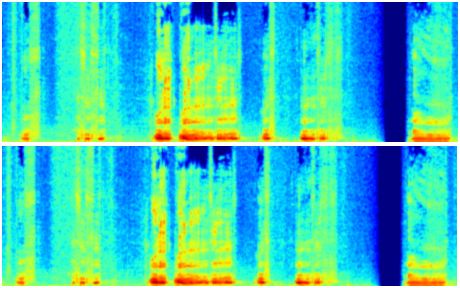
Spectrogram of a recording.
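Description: A pig grunts in rough, throaty bursts, several in quick succession, with brief pauses between.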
